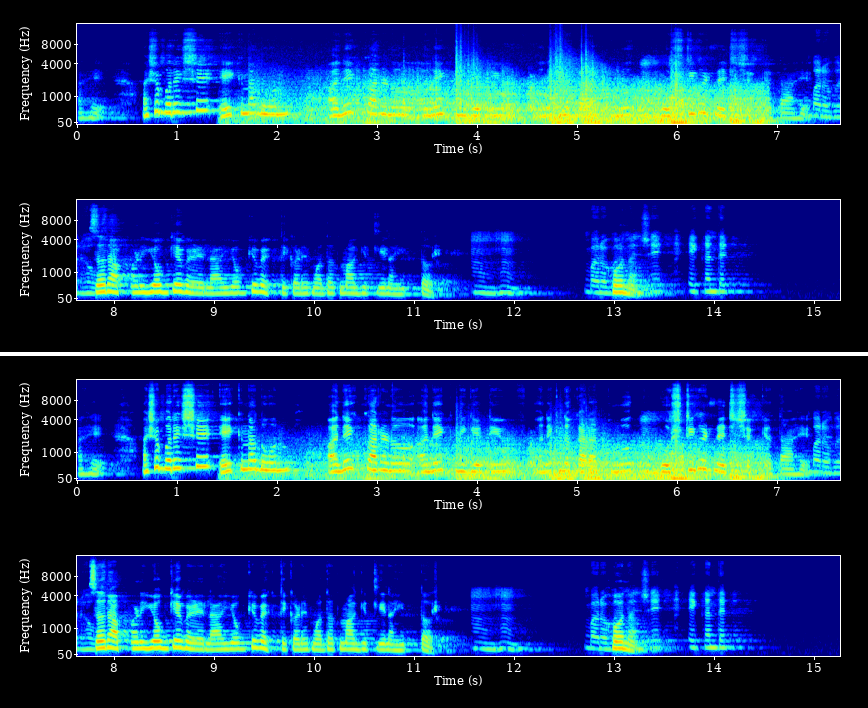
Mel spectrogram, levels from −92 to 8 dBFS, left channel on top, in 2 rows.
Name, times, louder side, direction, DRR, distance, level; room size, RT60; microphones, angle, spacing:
voice 1, 0.0-2.2 2.5-7.3 7.8-11.2 13.0-13.2, right 2 dB, 80° right, 12 dB, 1.1 m, -30 dB
Thunder, 1.4-6.9, left 2 dB, 70° left, 1.2 m, -31 dB
voice 2, 5.6-6.1 7.3-7.9 11.6-12.1 12.7-13.5 13.7-14.1, equal, 10° right, 6 dB, 2.4 m, -45 dB
27.5 x 20.5 x 9.3 m, 0.71 s
head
